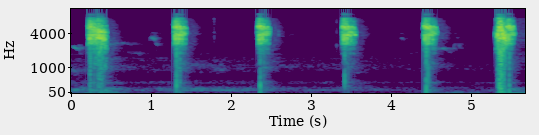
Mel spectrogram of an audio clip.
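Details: Common starling nestlings in a nest at Théding, France, 7 May 2024, begging as they stand up on hearing what might be a parent arriving with food; six harsh, hissing bursts, each about a fifth of a second, repeated roughly once a second.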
